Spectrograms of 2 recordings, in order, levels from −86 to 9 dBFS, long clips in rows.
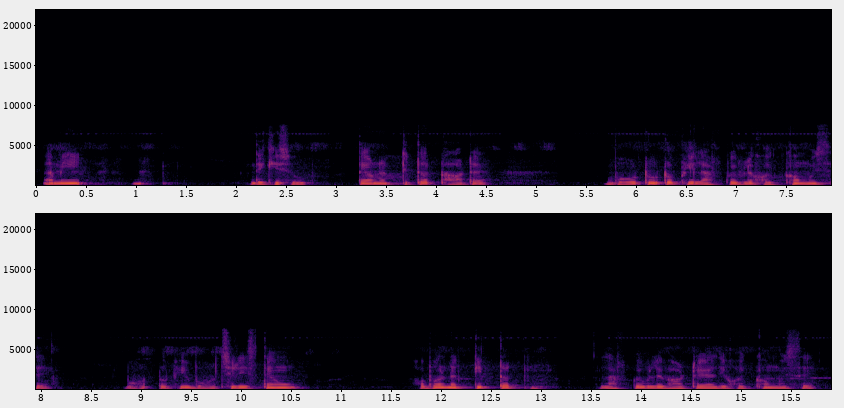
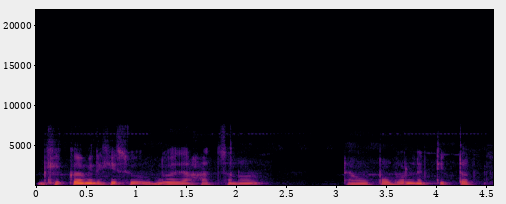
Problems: background sounds at intervals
